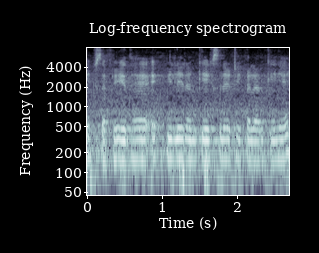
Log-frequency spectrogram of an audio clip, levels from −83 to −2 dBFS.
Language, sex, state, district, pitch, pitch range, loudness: Hindi, female, Himachal Pradesh, Shimla, 155 Hz, 155-160 Hz, -16 LUFS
